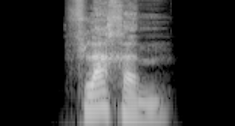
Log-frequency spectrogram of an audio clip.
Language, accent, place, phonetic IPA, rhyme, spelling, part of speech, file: German, Germany, Berlin, [ˈflaxm̩], -axm̩, flachem, adjective, De-flachem.ogg
- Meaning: strong dative masculine/neuter singular of flach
